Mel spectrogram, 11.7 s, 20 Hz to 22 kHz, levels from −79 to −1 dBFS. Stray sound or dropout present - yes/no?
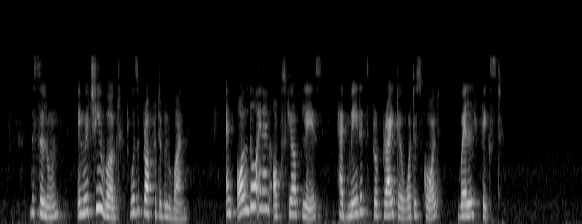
no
